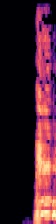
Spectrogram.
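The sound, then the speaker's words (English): A single loud cough bursts out after a moment of silence, harsh and raspy, lasting about half a second with no talking around it. “That was my one cough.”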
